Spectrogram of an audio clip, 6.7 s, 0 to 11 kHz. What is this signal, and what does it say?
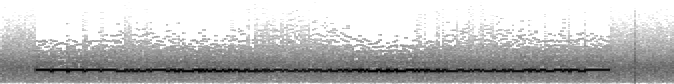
RTTY (45.45 baud, 170 Hz shift), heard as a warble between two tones, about 1800 Hz centre, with fading. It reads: ITS A BALANCE OF THE TWO.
